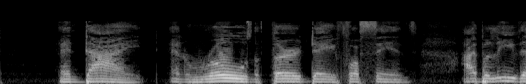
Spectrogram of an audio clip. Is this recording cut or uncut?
cut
